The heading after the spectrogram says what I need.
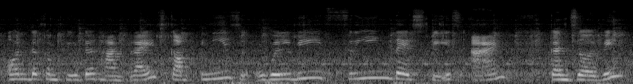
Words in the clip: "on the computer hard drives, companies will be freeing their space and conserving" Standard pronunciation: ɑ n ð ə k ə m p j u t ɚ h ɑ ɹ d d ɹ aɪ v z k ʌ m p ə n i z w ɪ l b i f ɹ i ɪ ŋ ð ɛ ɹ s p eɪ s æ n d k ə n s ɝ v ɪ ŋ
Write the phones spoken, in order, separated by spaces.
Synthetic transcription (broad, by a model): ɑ n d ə k ə m p j u t ɚ h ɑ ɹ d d ɹ aɪ z k ʌ m p ə n i z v ɪ l b i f ɹ i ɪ ŋ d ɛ ɹ s p eɪ s æ n d k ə n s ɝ v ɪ ŋ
